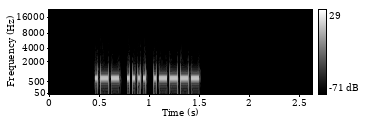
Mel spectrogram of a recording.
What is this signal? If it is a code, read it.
Morse code, heard as a keyed tone, about 46 wpm, 700 Hz. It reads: WH1
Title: Three Challenging Letter-Number Combinations 45wpm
